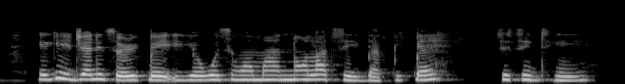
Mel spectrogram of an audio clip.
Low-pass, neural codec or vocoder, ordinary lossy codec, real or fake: 5.4 kHz; none; none; real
